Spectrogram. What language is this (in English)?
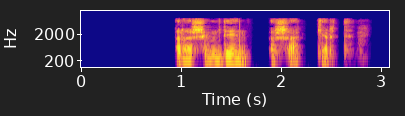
Mari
